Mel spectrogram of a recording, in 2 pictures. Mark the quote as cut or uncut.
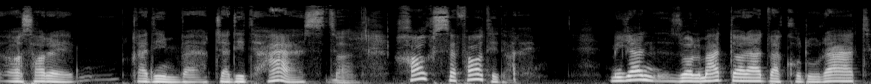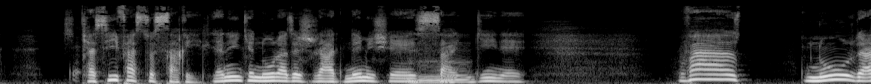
uncut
